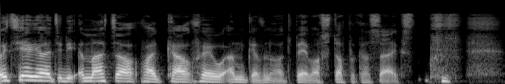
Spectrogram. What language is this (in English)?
Welsh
